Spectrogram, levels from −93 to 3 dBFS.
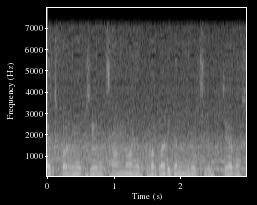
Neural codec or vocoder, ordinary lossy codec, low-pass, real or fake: codec, 16 kHz in and 24 kHz out, 1 kbps, XY-Tokenizer; none; 7.2 kHz; fake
